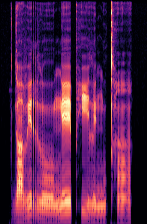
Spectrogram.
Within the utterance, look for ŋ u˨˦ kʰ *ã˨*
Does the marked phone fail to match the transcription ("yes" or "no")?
no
